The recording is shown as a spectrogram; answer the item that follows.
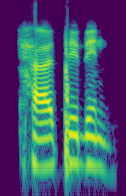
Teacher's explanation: ہاں سین میں سیٹی والی آواز، سیٹی والی آواز آنی چاہیے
